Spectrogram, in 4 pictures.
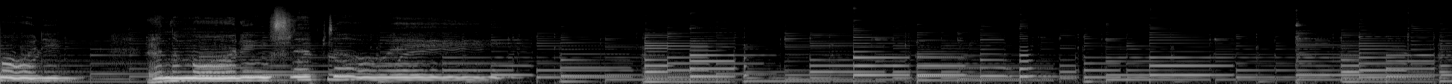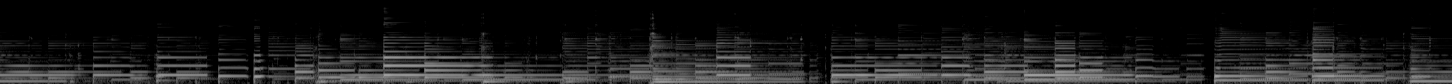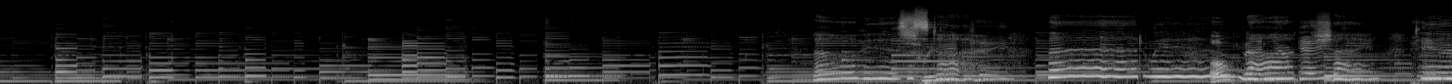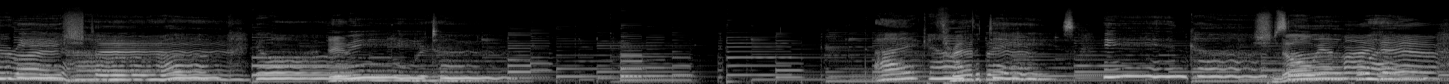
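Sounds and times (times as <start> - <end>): acoustic guitar plucking: 0.0 - 58.0.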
